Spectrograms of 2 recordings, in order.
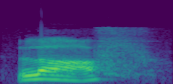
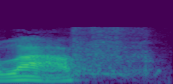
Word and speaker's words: laugh: So the GH can be pronounced F.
